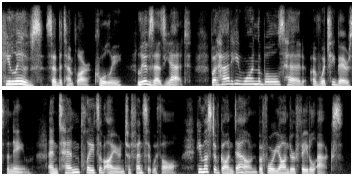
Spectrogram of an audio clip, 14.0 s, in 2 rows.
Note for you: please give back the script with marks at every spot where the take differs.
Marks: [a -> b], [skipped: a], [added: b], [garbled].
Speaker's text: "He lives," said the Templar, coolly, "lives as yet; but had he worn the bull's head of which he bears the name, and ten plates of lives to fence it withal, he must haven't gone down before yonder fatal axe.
"He lives," said the Templar, coolly, "lives as yet; but had he worn the bull's head of which he bears the name, and ten plates of [lives -> iron] to fence it withal, he must [haven't -> have] gone down before yonder fatal axe.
